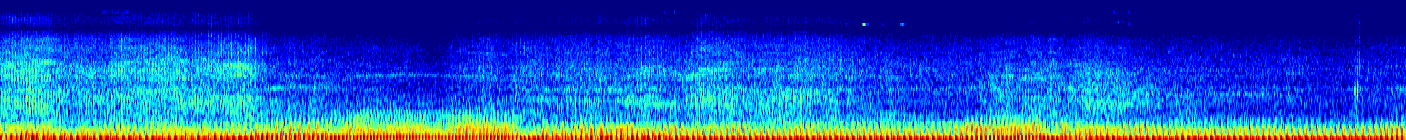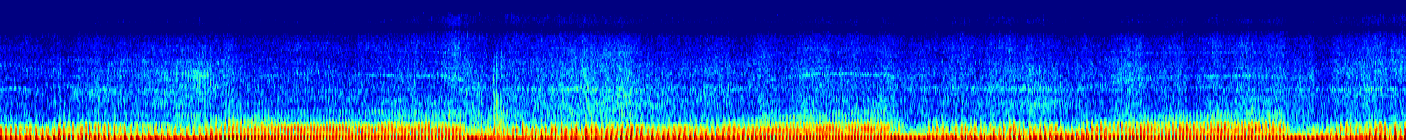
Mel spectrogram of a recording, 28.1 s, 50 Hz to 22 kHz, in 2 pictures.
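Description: CFMOTO 400NK motorcycle's parallel-twin engine running while riding, its engine speed climbing and dropping several times.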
